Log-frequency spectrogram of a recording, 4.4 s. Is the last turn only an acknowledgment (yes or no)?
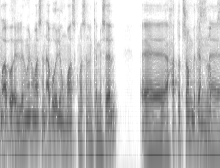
yes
